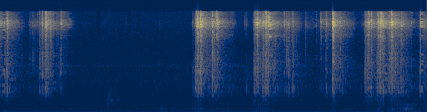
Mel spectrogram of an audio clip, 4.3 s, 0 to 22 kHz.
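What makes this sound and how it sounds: A small, solid 3x3 plastic Rubik's cube with pastel stickerless tiles is held in both hands while fingertips rapidly twist its layers. Bursts of bright, dry clicking and scraping turns come in quick flurries, broken by a pause of about a second. The sound is thin and high with no low end.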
